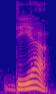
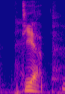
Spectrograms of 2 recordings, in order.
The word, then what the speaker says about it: Dieppe: This is a discussion called Chasing History, Mysteries of the Dieppe Raid of 1942. And Steve and I had a discussion about how to pronounce it, and we looked it up, Dieppe. – Dieppe. – Dieppe, right. At 2 p.m.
